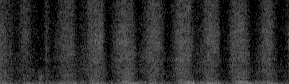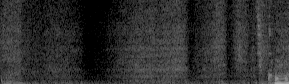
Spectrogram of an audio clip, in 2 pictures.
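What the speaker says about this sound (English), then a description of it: "with the same wet cloth, go ahead and scrub the stitching on the inside." A wet cloth scrubbing the stitching on a car steering wheel, a Renault Megane, during an interior valet: steady rhythmic back-and-forth rubbing strokes, close and fairly loud, with no talk.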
